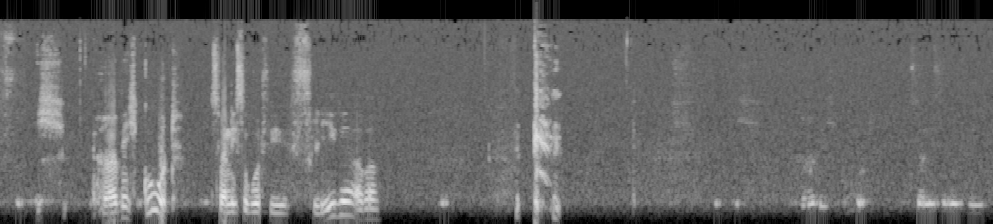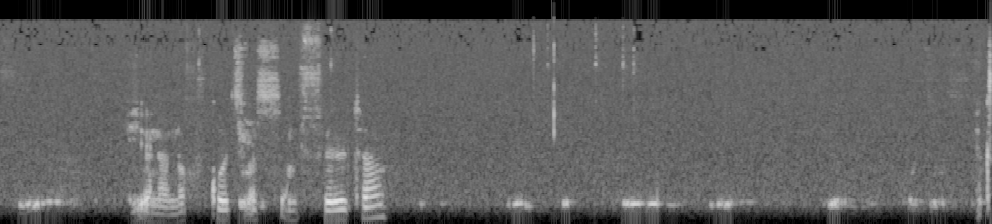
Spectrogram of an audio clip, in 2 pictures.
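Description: A second young man speaks quietly over a headset microphone.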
